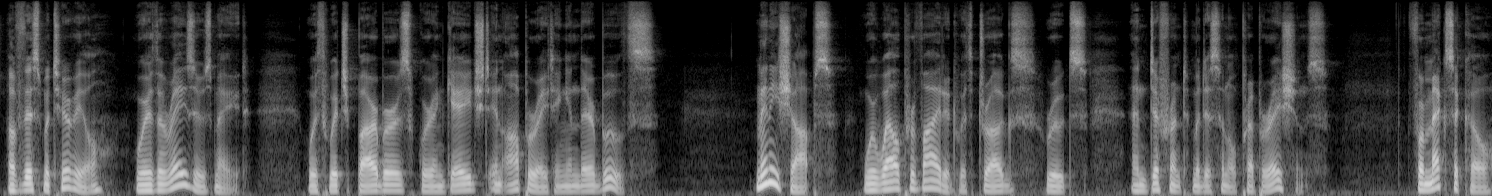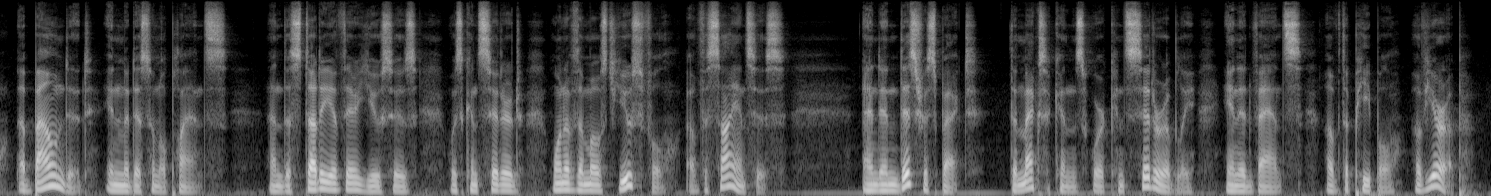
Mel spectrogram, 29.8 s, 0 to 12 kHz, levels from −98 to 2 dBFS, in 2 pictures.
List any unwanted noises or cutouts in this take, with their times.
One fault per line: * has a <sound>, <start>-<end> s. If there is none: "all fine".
all fine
